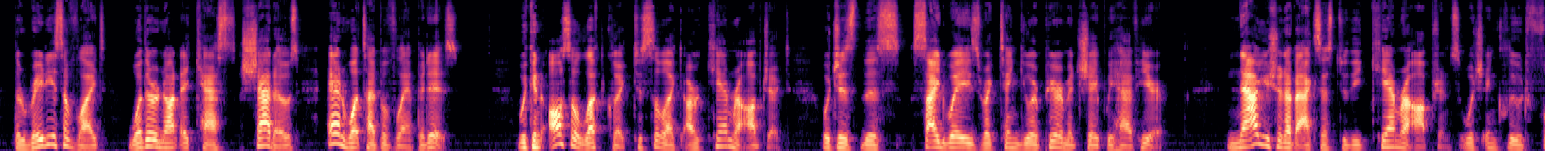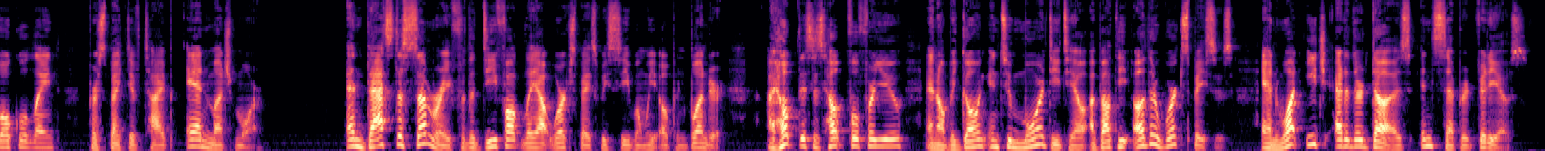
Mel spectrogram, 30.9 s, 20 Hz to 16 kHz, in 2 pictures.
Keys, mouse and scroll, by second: 0.8 click, 2.4 click, 2.7 click, 3.4 click, 3.8 click, 4.2 click, 4.8 click, 8.3 click.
